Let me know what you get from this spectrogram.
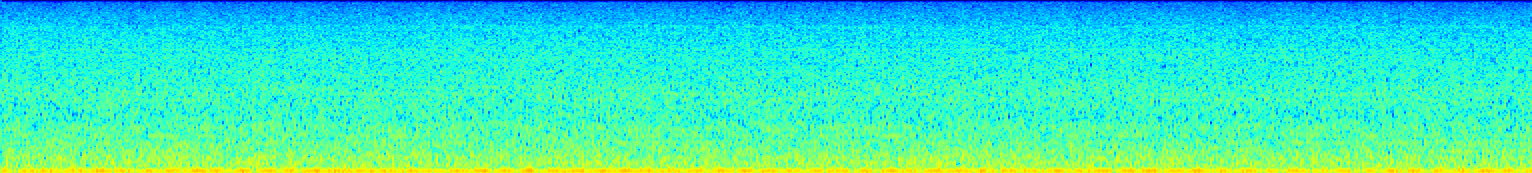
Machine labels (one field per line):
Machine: fan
